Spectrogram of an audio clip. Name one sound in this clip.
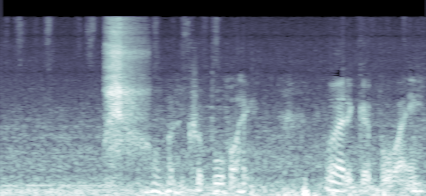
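A hand rubs softly over a dog's fur.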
